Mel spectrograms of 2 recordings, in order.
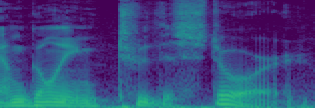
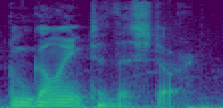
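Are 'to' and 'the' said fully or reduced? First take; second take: fully; reduced. First: 'To' and 'the' are pronounced fully and carefully. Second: 'To' and 'the' are reduced to 'ta' and 'duh'. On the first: "they don't say" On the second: "the word would be ta instead of to. And duh instead of the"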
